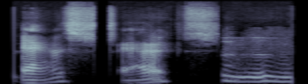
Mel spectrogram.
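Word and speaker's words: Asth: I would say that's pronounced A-S-T-H as Ash.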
